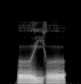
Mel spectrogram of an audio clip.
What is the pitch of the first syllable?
low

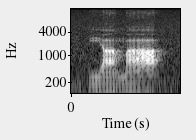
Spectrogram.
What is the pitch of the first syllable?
low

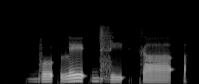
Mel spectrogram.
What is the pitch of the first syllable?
low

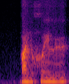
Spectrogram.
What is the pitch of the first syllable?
low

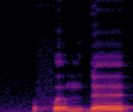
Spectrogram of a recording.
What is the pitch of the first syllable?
rising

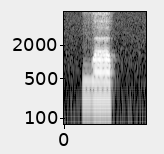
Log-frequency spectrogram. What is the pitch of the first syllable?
high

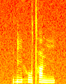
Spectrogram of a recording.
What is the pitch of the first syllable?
low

